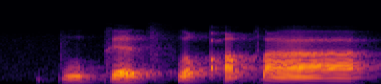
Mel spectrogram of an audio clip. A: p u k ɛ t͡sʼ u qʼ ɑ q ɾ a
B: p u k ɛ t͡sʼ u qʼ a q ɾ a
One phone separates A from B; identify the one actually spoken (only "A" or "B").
B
